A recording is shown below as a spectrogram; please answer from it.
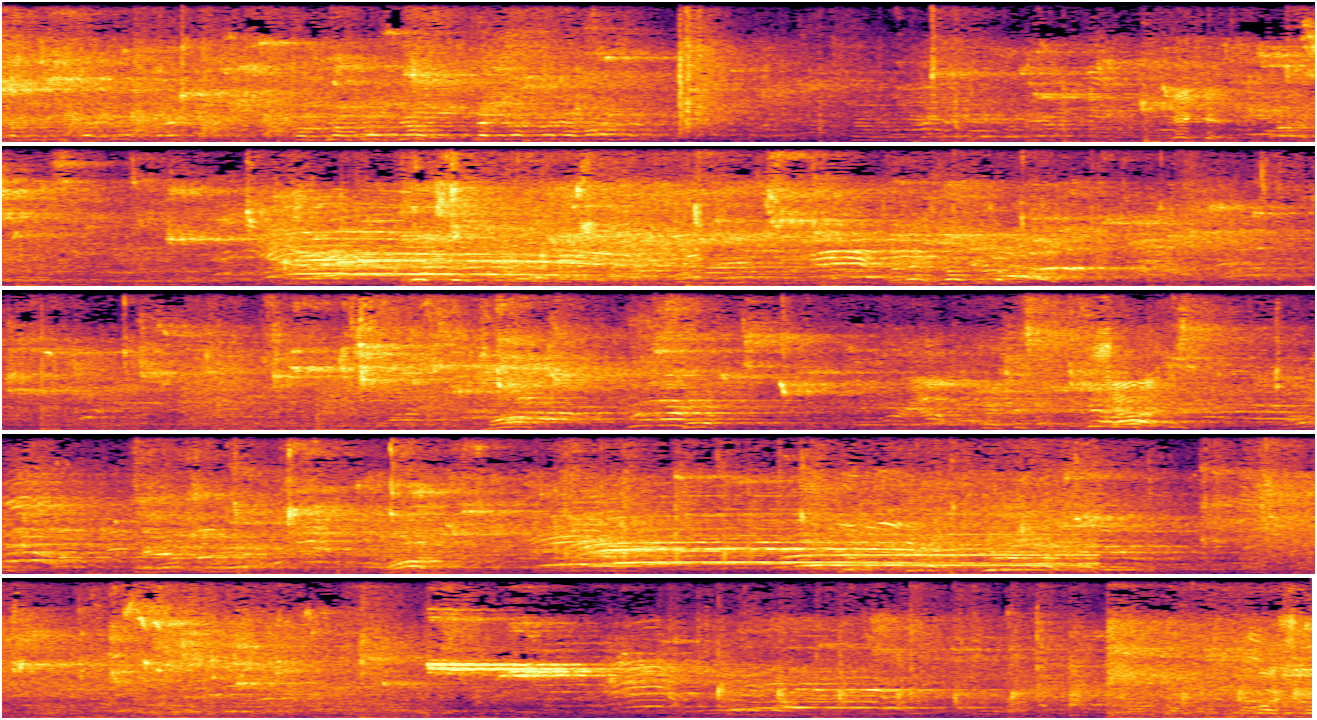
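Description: A basketball bouncing on a hardwood gym floor during a youth game, with voices shouting from time to time in the large hall; the loudest calls come about a third of the way in and again a little past the middle.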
